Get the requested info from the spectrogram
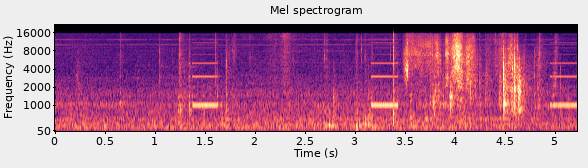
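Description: Bedside patient monitor beeping in a slow, steady rhythm: a short high beep about every two seconds, three in all, marking the patient's heartbeat. About three and a half seconds in, paper rustles as the pages of a form in a folder are handled.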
